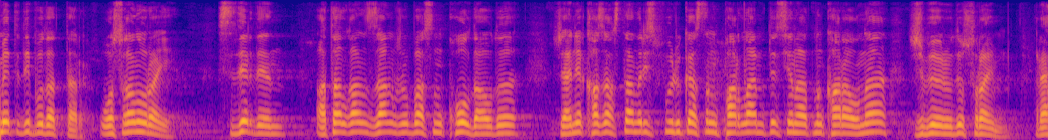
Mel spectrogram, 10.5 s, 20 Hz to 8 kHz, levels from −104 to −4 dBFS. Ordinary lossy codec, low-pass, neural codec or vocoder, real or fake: none; none; none; real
